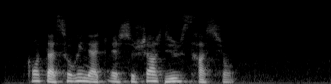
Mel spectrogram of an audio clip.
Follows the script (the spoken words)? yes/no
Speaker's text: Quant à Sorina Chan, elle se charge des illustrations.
no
